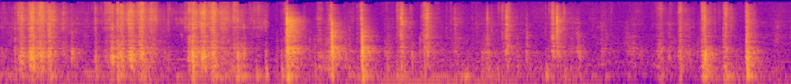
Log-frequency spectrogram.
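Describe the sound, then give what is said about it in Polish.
A knife chops rapidly on a cutting board, sharp taps coming in quick irregular bursts as half an onion is diced into tiny pieces, with no talking. “I drobniuteńkie kawałeczki.”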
